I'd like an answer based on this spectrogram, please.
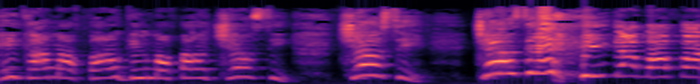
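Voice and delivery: mock shrill, very high, repeated screaming. Recounting a fight where he took the phone: retelling a scream. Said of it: "and I'm just screaming".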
